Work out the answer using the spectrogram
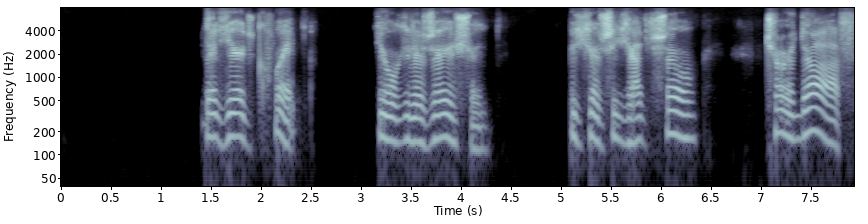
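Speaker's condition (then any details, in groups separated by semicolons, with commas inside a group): Spinal muscular atrophy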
